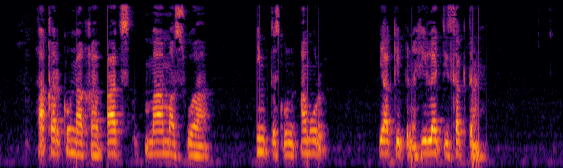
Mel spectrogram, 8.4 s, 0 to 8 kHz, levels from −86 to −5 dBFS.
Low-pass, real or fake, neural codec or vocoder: 7.2 kHz; real; none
